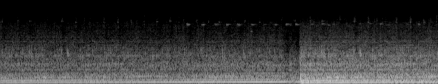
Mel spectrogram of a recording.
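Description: A motor vehicle's engine running steadily, a low drone of pitch that holds even, breaking off about three seconds in and coming back a little louder.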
